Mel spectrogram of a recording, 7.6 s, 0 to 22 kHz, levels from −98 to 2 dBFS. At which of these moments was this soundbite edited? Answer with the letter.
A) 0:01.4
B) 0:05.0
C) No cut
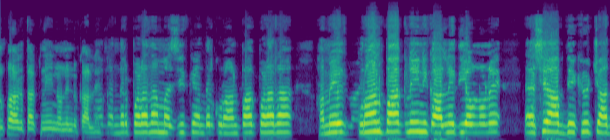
A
